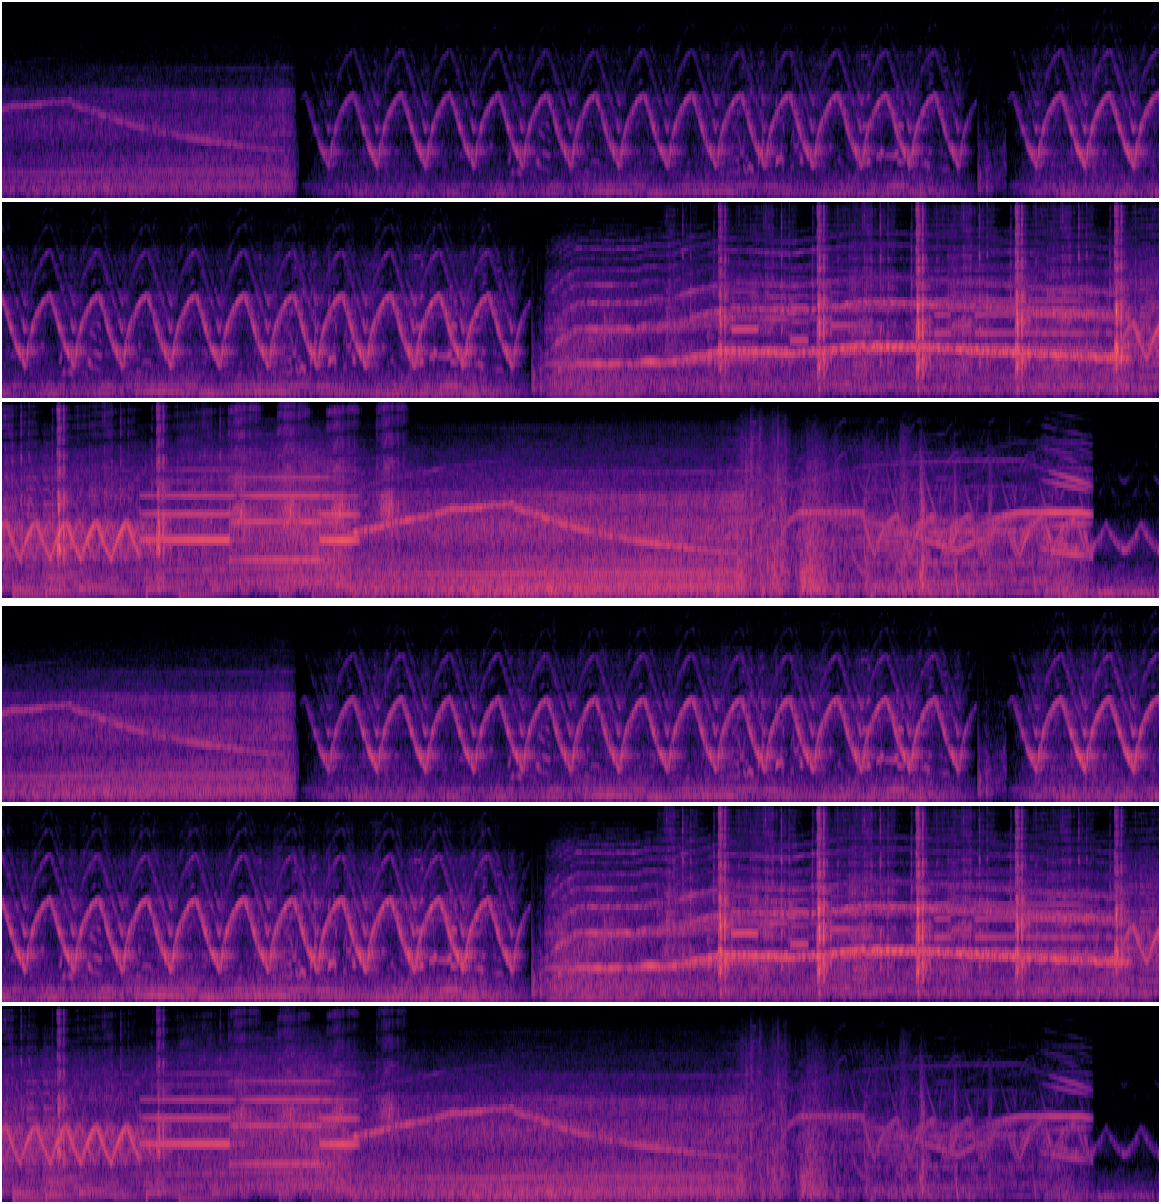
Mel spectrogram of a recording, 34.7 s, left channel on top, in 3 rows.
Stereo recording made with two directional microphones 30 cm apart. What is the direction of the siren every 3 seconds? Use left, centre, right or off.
right, right, right, right, right, right, centre, centre, left, left, left, left.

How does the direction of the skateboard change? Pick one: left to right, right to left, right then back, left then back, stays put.
right to left.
